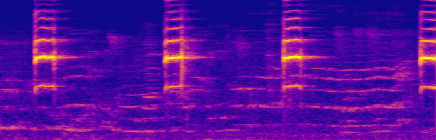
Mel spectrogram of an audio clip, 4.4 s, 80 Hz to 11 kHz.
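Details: Long-tailed shrike (cendet), kept bird, calling to lure other shrikes into answering: four loud, harsh, nasal squawks about 1.2 seconds apart, with faint soft background noise between them.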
